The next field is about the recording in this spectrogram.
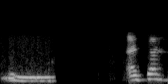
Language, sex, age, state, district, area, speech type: Hindi, female, 60+, Uttar Pradesh, Azamgarh, rural, conversation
